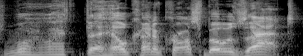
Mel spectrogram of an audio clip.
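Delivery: high, loud disbelieving soldier; shocked soldier. Acted. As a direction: yell it like a stunned grunt. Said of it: "one of them goes".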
